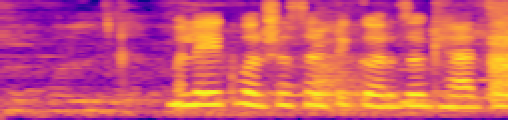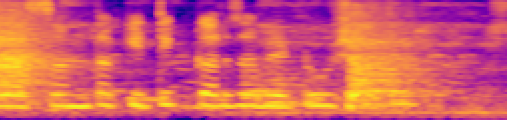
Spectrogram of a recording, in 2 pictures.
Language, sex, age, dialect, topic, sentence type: Marathi, female, 18-24, Varhadi, banking, question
